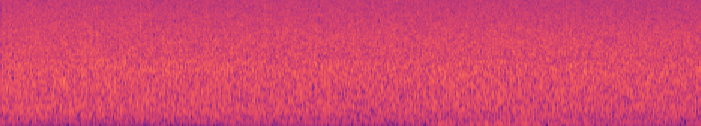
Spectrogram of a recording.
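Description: Heavy rain falling steadily on trees and grass, a constant even hiss.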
